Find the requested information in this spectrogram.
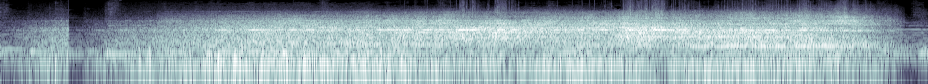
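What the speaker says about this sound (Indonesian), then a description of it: "J is for jumbo jet," A jumbo jet's engines roar loud and steady for about nine seconds, a broad sustained rushing drone with a faint whine riding on top, swelling slightly and then fading at the end.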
